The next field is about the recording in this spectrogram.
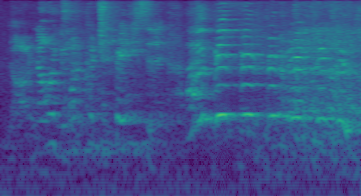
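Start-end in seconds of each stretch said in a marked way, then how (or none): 1.9-3.5 squeaky puppy noises, loud and high; high squealing beeps. Pretend. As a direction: squeal the beeps like a giddy dog lover. Excitedly imitating puppy sounds.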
